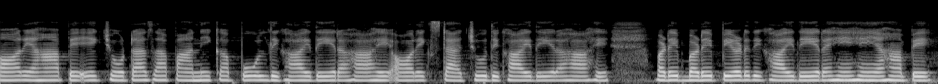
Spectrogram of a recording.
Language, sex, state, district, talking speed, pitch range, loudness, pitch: Hindi, female, Chandigarh, Chandigarh, 185 wpm, 190-195 Hz, -14 LUFS, 195 Hz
